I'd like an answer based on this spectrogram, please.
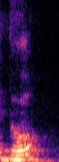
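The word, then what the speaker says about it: the: Down कर लीजिए कि अगर किसी भी वोवेल के आगे ध लगता है तो हम उसे ध प्रोनाउंसिएशन नहीं करेंगे, उसका प्रोनाउंसिएशन हम धी करेंगे। For example, दी umbrella, दी epic, दी accident. I सो दी accident, मैंने एक्सीडेंट दिखा, तो वहां पे हम आई सो द एक्सीडेंट नहीं बोलेंगे, दी एक्सीडेंट बोलेंगे।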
